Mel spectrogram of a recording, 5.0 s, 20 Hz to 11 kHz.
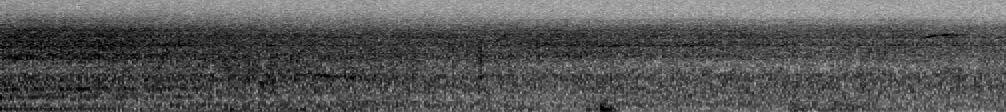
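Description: Class 377 Electrostar electric multiple unit running away along the line, its steady rumble slowly fading. A single low thump comes about three seconds in.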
